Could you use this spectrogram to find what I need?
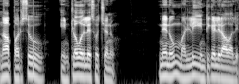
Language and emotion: Telugu, sad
